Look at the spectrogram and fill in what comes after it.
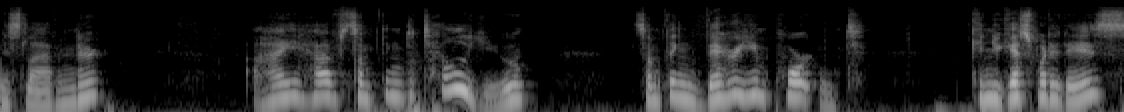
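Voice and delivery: high, excited voice trembling with nerves. Narrator reads Anne coming to Miss Lavendar in the garden: trembling with excitement. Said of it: "her voice trembled".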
